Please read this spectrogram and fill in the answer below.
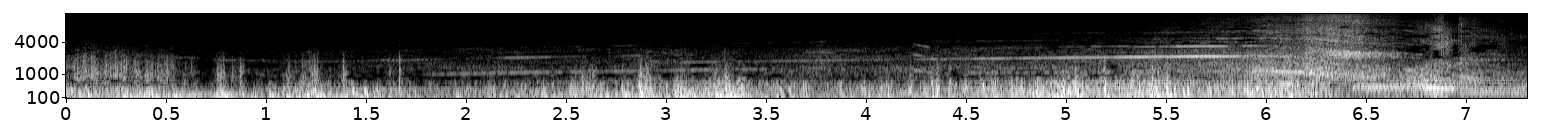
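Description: A Ford Mustang accelerating hard at full throttle as it races toward and past, its engine note climbing steadily for several seconds. The sound peaks as the car sweeps close by about six seconds in, then drops lower in pitch as it pulls away. Wind buffets the microphone underneath.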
